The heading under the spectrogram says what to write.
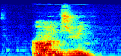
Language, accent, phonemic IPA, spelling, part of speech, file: French, Canada, /ɑ̃.dɥi/, enduits, noun, LL-Q150 (fra)-enduits.wav
- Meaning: plural of enduit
